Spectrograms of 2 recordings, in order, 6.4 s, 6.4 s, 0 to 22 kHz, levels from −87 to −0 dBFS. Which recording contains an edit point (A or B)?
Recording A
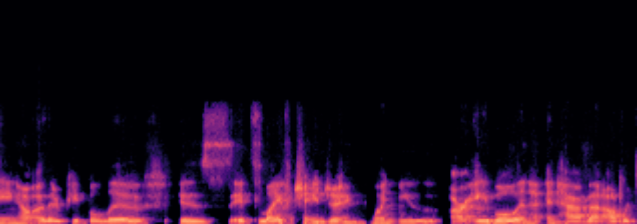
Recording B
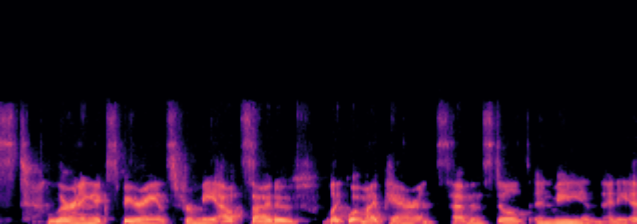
A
